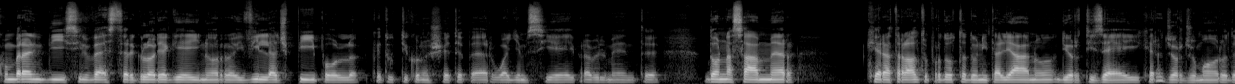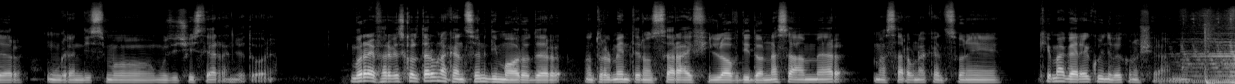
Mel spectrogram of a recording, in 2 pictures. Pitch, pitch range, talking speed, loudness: 110 Hz, 105-115 Hz, 150 wpm, -23 LUFS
